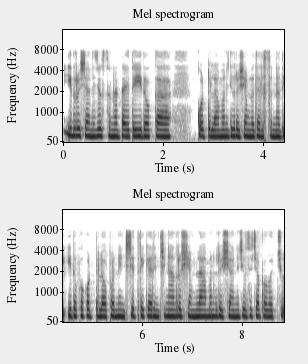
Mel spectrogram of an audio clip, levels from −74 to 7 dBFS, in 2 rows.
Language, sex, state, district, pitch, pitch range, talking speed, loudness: Telugu, female, Andhra Pradesh, Chittoor, 215 Hz, 205-220 Hz, 135 wpm, -12 LUFS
